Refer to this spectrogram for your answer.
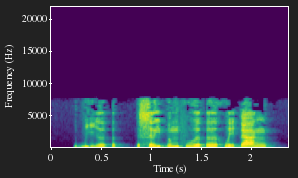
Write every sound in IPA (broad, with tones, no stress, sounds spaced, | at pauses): ɓ ḭ˧˨ ə̯ ʔ | s ə̰˧˥ j ɓ ə˨˦ m f u˨˦ ə̯ ʔ əː˨˩ h w ḛ˧˨ ɗ a˨˩ ŋ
